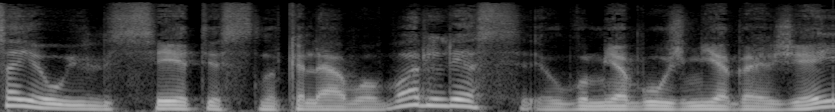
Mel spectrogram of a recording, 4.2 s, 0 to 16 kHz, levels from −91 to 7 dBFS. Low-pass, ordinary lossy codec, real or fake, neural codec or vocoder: 14.4 kHz; MP3, 64 kbps; fake; autoencoder, 48 kHz, 32 numbers a frame, DAC-VAE, trained on Japanese speech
